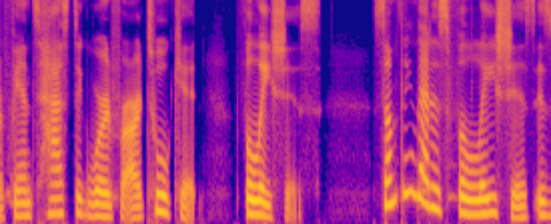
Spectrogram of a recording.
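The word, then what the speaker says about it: fallacious: It has three syllables. Facious. Fellacious. The stress here is on the middle syllable. Le facelious. Let's say it a couple of times. Fellacious.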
